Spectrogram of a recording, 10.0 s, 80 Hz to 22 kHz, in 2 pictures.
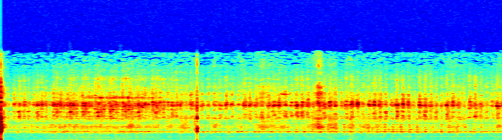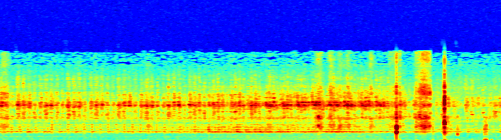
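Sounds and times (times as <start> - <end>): car engine running at low revs: 0.0 - 10.0.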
